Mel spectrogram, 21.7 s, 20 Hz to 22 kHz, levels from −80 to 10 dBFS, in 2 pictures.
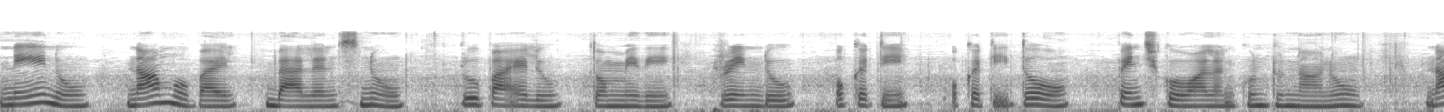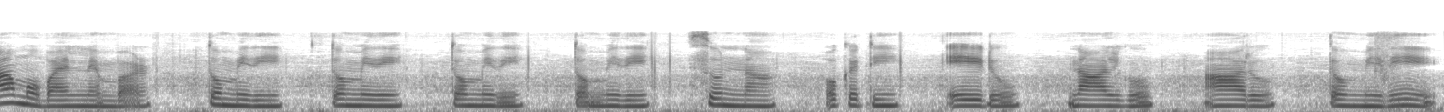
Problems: none marked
